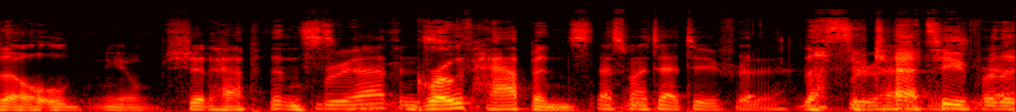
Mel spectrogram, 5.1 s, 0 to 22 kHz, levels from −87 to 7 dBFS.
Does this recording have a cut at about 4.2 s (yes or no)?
no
